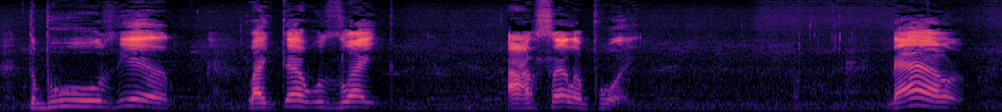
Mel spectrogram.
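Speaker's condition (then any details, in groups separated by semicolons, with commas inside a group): Cerebral palsy; from birth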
